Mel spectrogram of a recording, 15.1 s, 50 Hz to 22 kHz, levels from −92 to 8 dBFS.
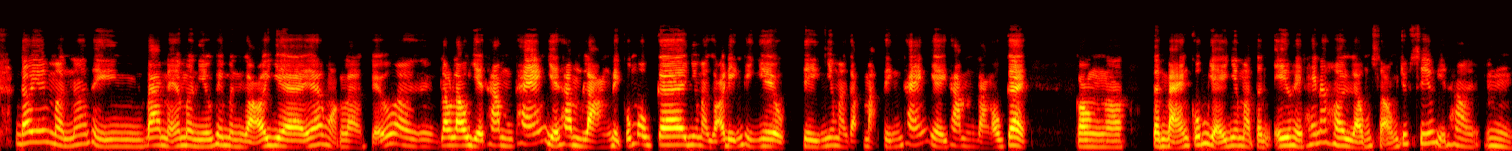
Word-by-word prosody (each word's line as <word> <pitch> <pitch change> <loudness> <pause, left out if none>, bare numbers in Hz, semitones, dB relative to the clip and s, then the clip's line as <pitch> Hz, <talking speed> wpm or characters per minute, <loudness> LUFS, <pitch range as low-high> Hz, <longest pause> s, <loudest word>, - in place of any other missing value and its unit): đối 255 +3 +3
với 295 +1 -3
mình 215 -8 -3
á, 235 +3 -6
thì 180 -6 -4 0.3
ba 210 +1 +2
mẹ 200 -1 -2
mình 200 -2 -2
nhiều 180 +1 -2
khi 230 - -1
mình 180 -4 -5
gọi 190 +5 +2
về 170 -4 +4
á 225 +3 +2
hoặc 215 -6 -7
là, 165 -3 -4
kiểu, - - -1
ơ, 230 -5 -1
ừ, 185 - -8 0.2
lâu 205 0 +3
lâu 205 0 +6
về 175 - +4
thăm 205 -1 -1
một 190 - -8
tháng, 250 +1 +4
về 185 - +4
thăm 220 -1 +3
một 200 - -3
lần 180 - +3
thì 180 - +1
cũng 195 +9 -4
ô 220 -2 0
kê, 220 0 +8
nhưng 220 0 -4
mà - - -4
gọi 165 - 0
điện 180 +2 -2
thì - - -4
nhiều, 180 +1 +1 0.2
thì 175 -3 -2
nhưng 205 +1 -5
mà - - -7
gặp - - -5
mặt 185 - -9
thì 175 - -7
một 180 +4 -13
tháng 225 +5 0
về 165 - 0
thăm 190 -1 -3
lần 175 -5 -9
ô 170 +2 -2
kê. 200 0 +7 0.5
Còn, 175 -1 +2
ờ, 165 0 -1 0.3
tình 180 0 +2
bạn 200 - +4
cũng 220 +5 0
vậy - - +2
nhưng 205 +1 -2
mà - - -2
tình 165 - -6
yêu 205 +1 +4
thì 175 - +2
thấy 240 +6 -5
nó 280 - -3
hơi 215 -8 0
lộn 180 0 +1
xộn 180 - -4
chút 245 - -3
xíu 260 +1 -3
vậy - - -5
thôi, 185 -5 -5
ừm. 200 0 -5
200 Hz, 290 wpm, -24 LUFS, 175-220 Hz, 0.5 s, kê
